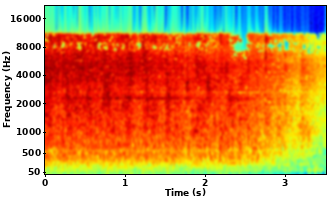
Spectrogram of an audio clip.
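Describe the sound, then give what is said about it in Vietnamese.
A crowd applauds in a dense, steady wash of clapping that holds strong for a few seconds, then gradually tapers off toward the end. No voices are heard. “Nếu chúng ta đồng ý, cho một tràng pháo tay nữa.”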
